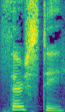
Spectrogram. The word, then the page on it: thirsty: /ˈθɜːrsti/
